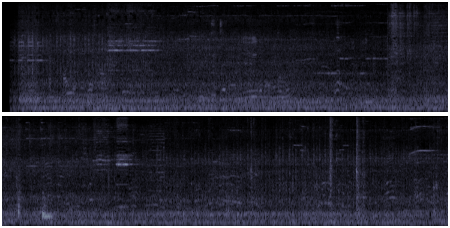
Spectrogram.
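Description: Busy outdoor crowd-and-traffic ambience: a steady low rumble of truck engines under background voices, with a few short sharp knocks and a brief louder call about nine seconds in.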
